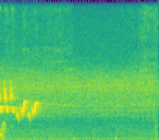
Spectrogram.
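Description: A small bird's rapid, high-pitched trill that stops about half a second in, followed by faint, steady outdoor background noise.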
